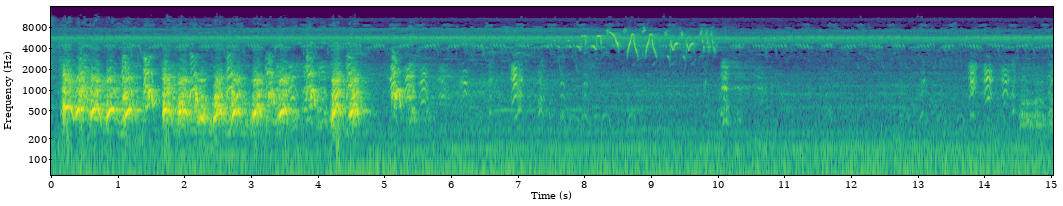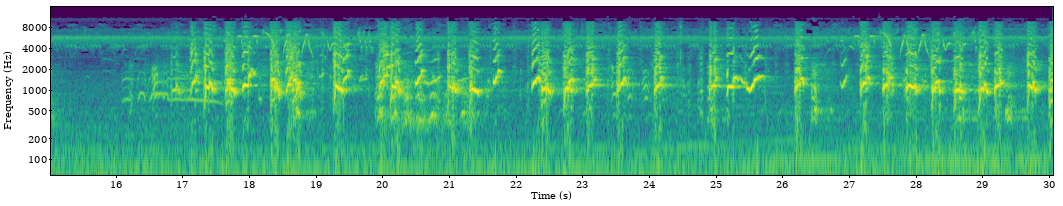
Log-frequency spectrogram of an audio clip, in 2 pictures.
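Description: Dogs barking. A quick run of barks over the first few seconds, then a quieter stretch with only scattered barks, then fast, repeated barking through the second half.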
